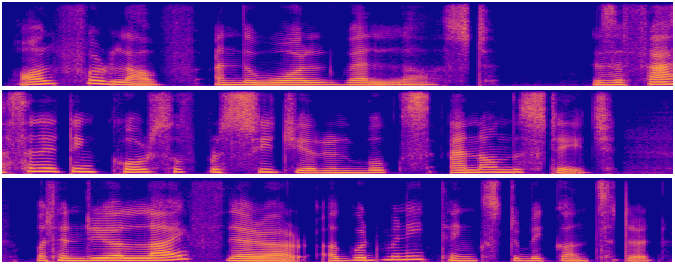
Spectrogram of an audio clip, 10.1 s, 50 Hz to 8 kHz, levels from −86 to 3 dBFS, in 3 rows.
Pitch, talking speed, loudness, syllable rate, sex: 220 Hz, 195 wpm, -19 LUFS, 5.4 syllables/s, female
